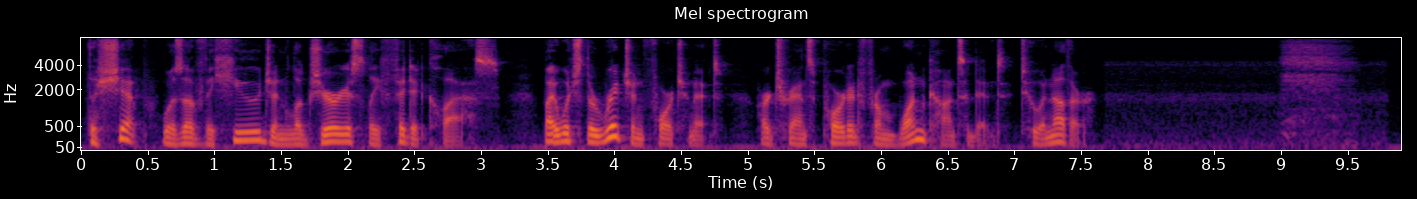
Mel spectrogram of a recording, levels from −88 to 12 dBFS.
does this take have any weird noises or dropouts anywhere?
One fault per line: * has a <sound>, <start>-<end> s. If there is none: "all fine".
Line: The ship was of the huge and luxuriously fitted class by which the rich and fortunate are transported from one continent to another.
* has a sigh, 9.0-9.6 s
